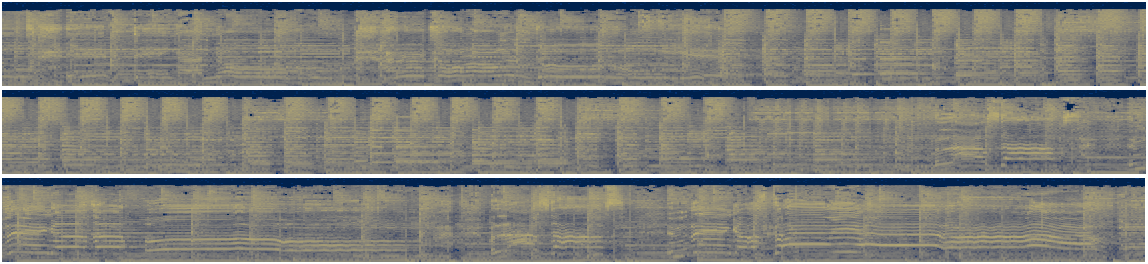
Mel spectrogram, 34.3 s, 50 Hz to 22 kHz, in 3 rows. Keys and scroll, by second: 0.5 Tab, 3.3 alt+Tab, 4.3 alt+Tab, 13.6-18.8 typing, 20.8 space, 21.6 h, 22.2 e, 23.8 Return.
